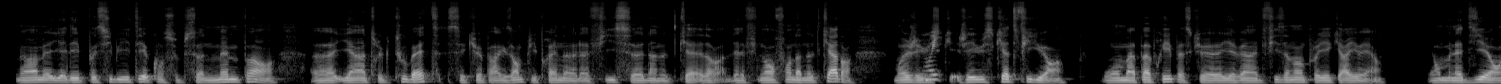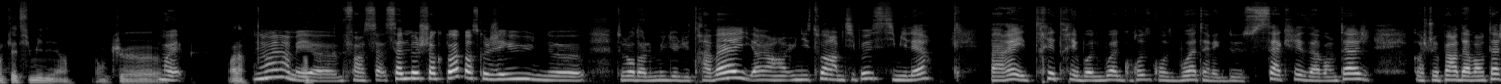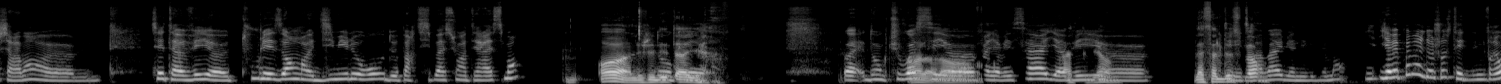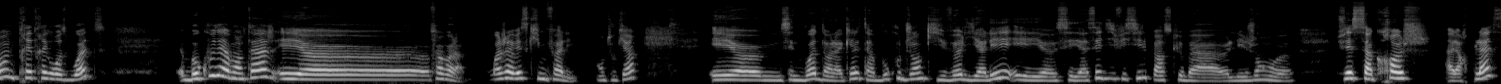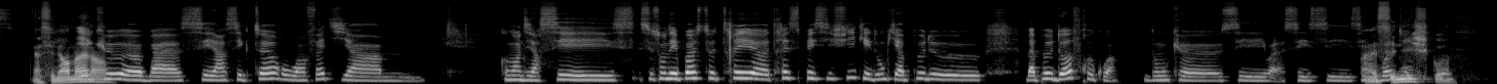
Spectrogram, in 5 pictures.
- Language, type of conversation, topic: French, podcast, Quelle opportunité manquée s’est finalement révélée être une bénédiction ?
- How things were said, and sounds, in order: stressed: "sacrés"; drawn out: "hem"; chuckle; drawn out: "heu"; stressed: "s'accrochent"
